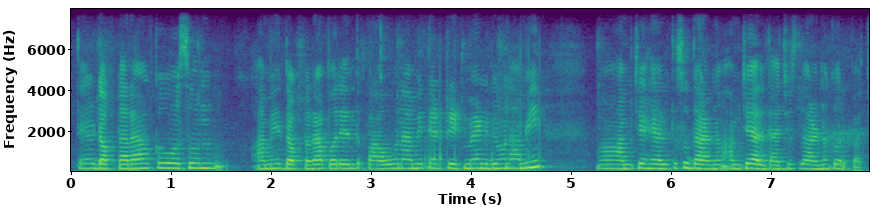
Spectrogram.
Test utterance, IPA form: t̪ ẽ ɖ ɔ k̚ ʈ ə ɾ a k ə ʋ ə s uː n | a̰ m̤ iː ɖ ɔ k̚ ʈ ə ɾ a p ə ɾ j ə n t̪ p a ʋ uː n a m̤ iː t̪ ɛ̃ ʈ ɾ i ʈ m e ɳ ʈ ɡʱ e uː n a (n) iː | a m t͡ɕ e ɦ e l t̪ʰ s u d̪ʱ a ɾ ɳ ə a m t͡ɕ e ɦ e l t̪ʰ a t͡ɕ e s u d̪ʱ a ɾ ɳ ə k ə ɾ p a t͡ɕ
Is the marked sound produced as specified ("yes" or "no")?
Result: no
